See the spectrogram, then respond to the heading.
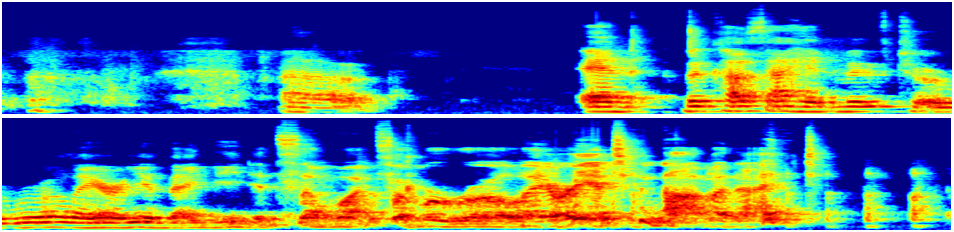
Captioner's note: laughs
